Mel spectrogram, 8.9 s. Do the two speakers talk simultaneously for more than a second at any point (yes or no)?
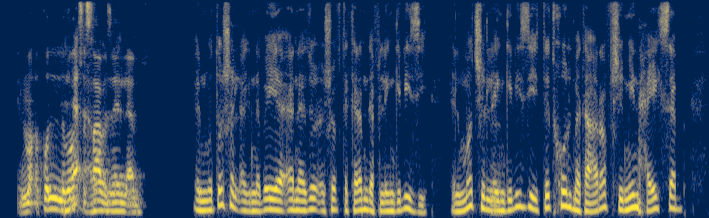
no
